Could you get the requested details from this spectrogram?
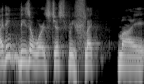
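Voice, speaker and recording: A man talks very slowly in a dark, mellow tone with fairly even intonation. The background is quiet. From Cuba. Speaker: materials science professor and university administrator; materials science professor. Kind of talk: oral history interview. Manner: hesitant with frequent fillers.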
